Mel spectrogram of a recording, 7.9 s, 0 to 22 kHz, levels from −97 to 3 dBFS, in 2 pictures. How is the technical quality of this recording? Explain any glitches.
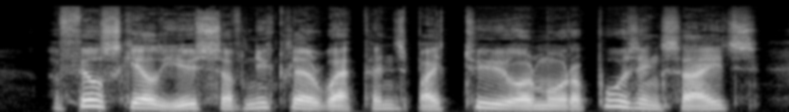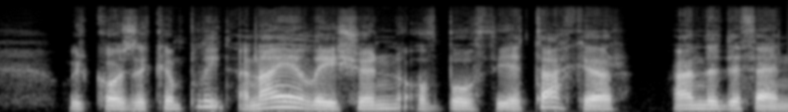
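The recording has one glitch, a mid-clip drop in quality. From 3.78 s, just after "or more opposing sides", the adaptive stream switched to a lower bitrate, which fits a slowed connection forcing a step from roughly 64 to 32 kbit/s Opus. The quality suddenly drops as codec artefacts rise, and this lasts to the end, with no gap at the switch.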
